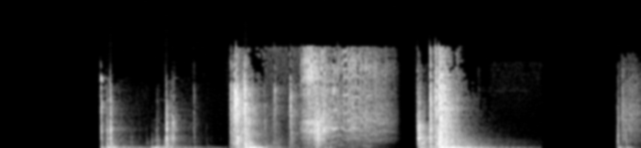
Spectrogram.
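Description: A heavy wooden door creaks slowly open.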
